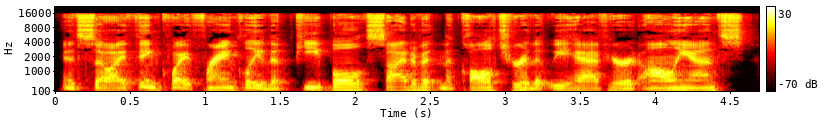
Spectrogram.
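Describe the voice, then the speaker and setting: A man's voice: medium pitch, fairly even intonation, a little fast, bright, forceful tone. An American man speaking as a company executive in an interview, explaining things conversationally in polished corporate language peppered with "you know". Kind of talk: business interview answer, conversational.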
